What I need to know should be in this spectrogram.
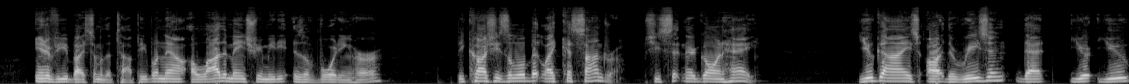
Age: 50-69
